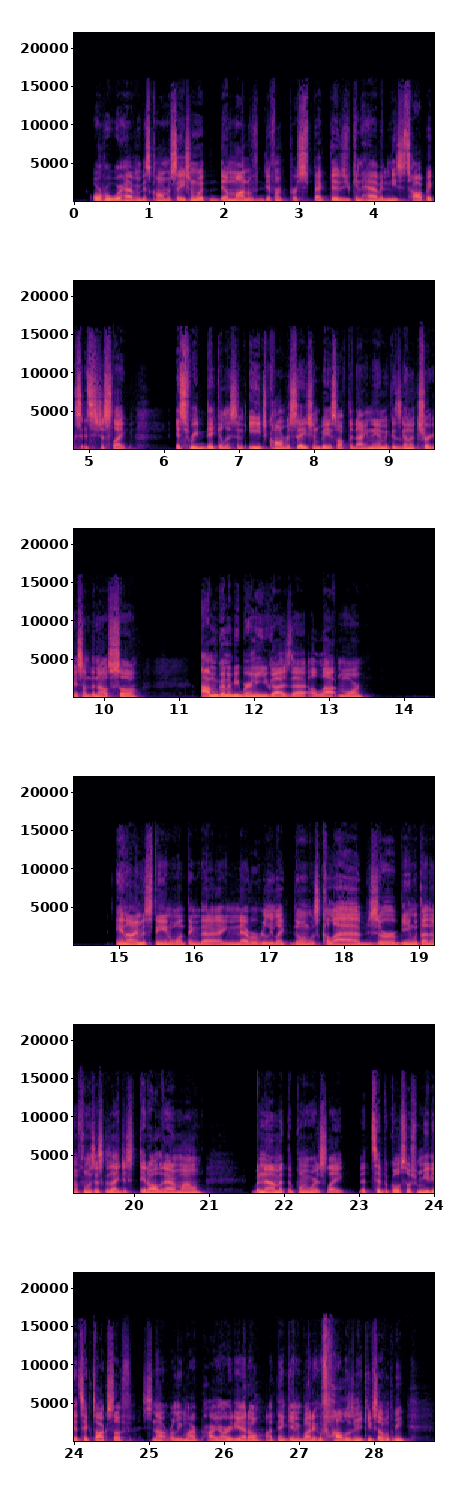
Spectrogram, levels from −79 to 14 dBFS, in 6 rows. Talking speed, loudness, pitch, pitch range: 220 wpm, -18 LUFS, 90 Hz, 85-95 Hz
